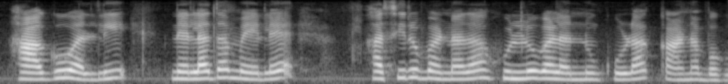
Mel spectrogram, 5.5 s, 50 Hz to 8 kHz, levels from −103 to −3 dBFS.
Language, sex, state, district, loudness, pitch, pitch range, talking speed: Kannada, female, Karnataka, Bangalore, -20 LUFS, 245 Hz, 225-260 Hz, 110 wpm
